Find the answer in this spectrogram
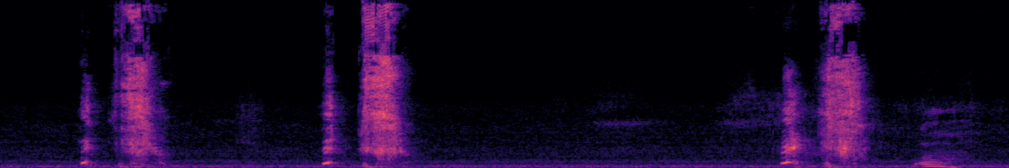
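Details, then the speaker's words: Adult male with a sniffly cold: three sharp sneezes, each preceded by a quick inward gasp, in a quiet room; more sneezing than usual due to the cold. "And when he does tricky with a cold, he sneezes a lot more."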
